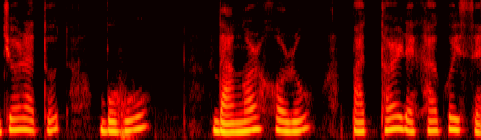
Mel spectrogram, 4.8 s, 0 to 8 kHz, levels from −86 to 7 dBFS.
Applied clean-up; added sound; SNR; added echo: none; none; none; none.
